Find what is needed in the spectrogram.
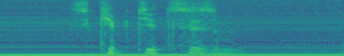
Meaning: skepticism
- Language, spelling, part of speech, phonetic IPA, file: Russian, скептицизм, noun, [skʲɪptʲɪˈt͡sɨzm], Ru-скептицизм.ogg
